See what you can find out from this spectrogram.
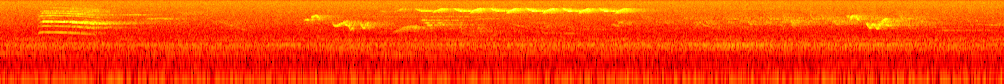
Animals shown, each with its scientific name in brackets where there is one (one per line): Wood Thrush (Hylocichla mustelina)
Black-and-white Warbler (Mniotilta varia)
Ovenbird (Seiurus aurocapilla)
Blue Jay (Cyanocitta cristata)
Black-throated Green Warbler (Setophaga virens)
